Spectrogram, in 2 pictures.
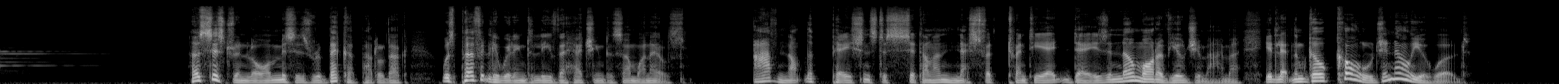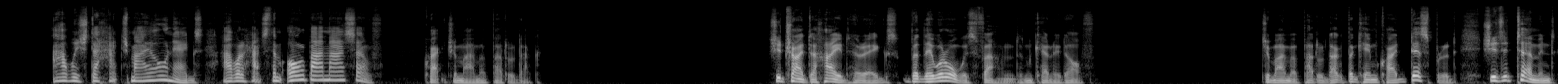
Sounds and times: Speech: 1.9 - 14.8, 16.1 - 21.0, 23.3 - 26.6, 28.2 - 31.1.

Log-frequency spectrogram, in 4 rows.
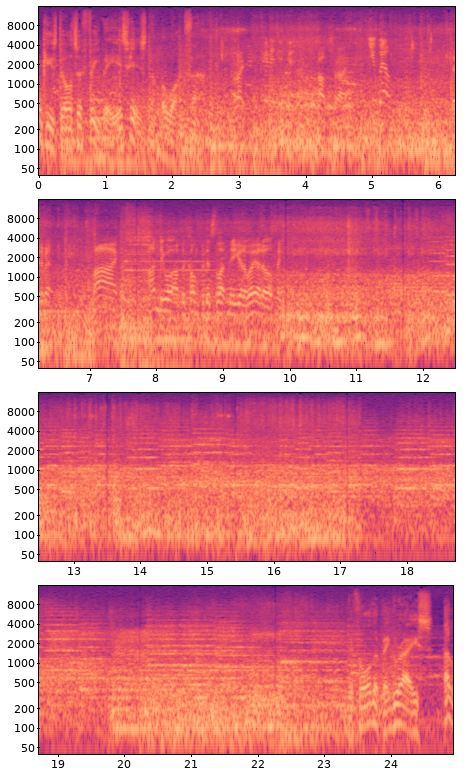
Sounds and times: Music: 0.0 - 9.9, 11.7 - 24.9.

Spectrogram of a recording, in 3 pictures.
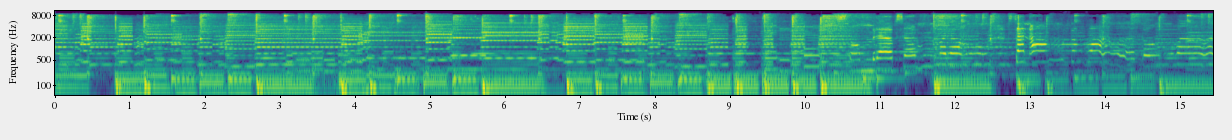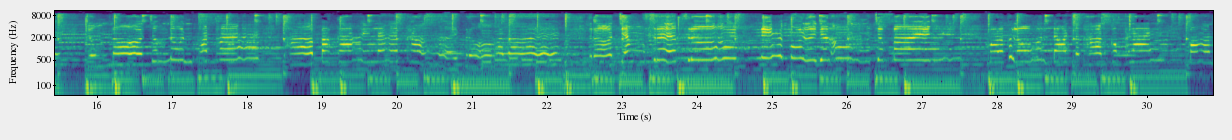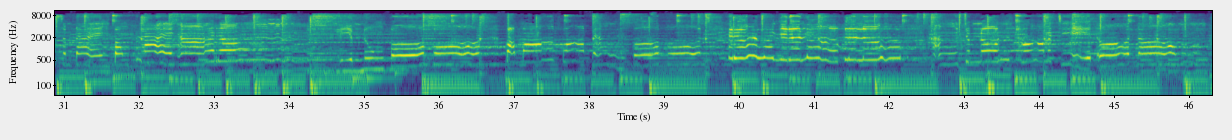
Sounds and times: Music: 0.0 - 46.3.

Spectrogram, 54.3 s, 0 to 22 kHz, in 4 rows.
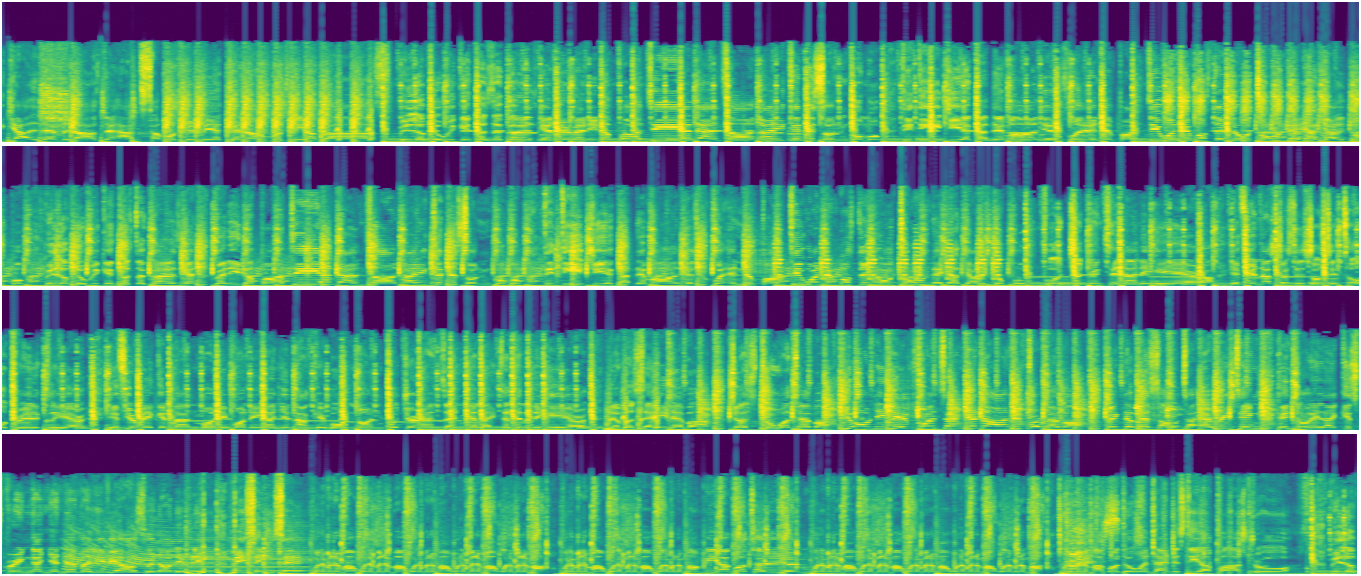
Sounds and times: Hip hop music: 0.0 - 54.2
Pop music: 0.0 - 54.2
Rapping: 0.0 - 54.2.

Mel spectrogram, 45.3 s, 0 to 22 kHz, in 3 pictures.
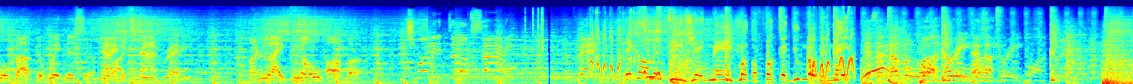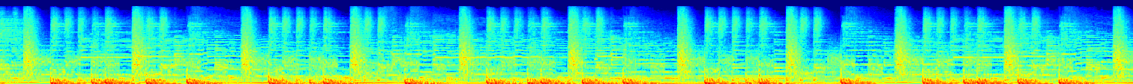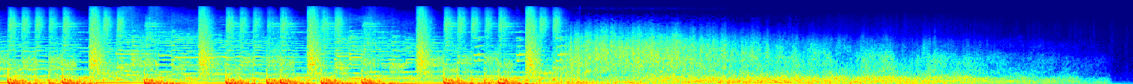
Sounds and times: Music: 0.0 - 38.0.

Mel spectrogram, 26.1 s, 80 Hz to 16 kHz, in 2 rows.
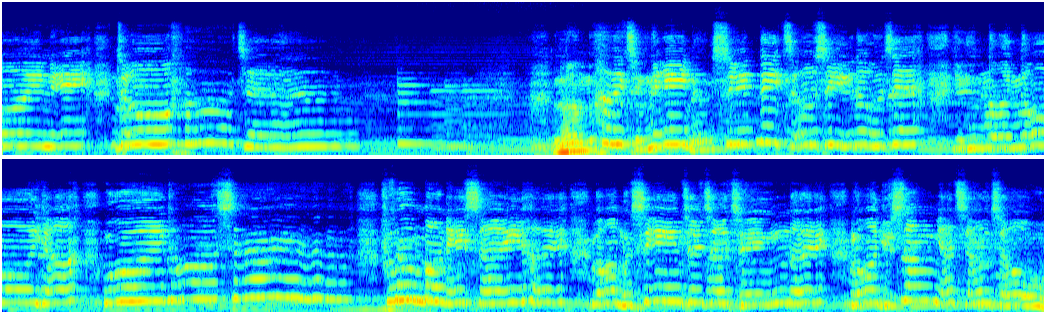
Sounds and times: Male singing: 0.0 - 4.4, 6.9 - 26.0.

